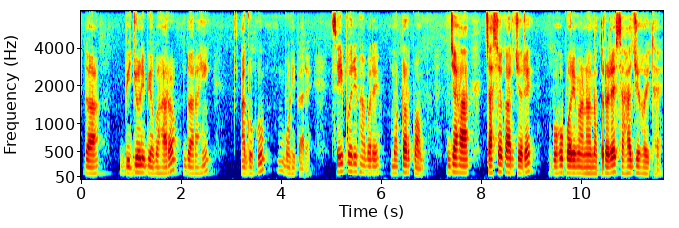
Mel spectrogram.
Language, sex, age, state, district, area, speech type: Odia, male, 18-30, Odisha, Bhadrak, rural, spontaneous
